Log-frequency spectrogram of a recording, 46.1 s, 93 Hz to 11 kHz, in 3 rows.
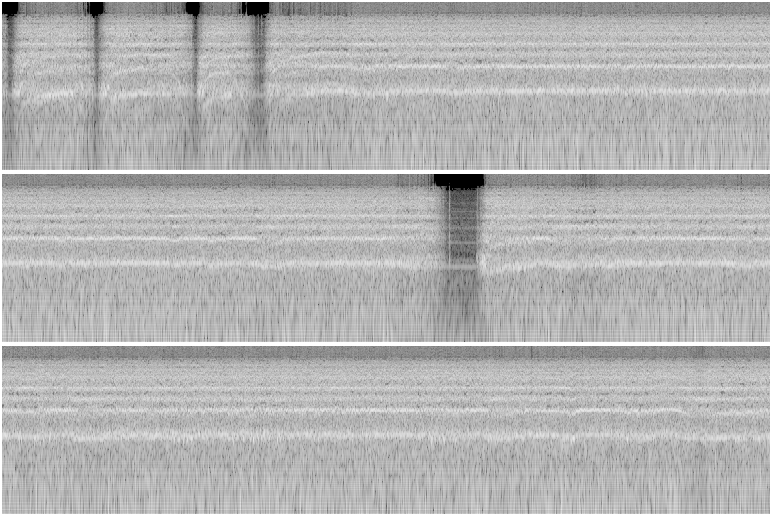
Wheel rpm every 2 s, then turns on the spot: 130, 140, 120, 220, 230, 230, 230, 230, 230, 230, 230, 150, 130, 220, 230, 220, 230, 230, 230, 230, 230, 220, 210.
none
